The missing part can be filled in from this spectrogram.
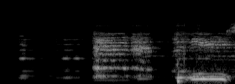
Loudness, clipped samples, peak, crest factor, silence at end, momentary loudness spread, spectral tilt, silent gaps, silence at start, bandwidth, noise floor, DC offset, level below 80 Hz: -31 LUFS; under 0.1%; -16 dBFS; 16 dB; 0 s; 23 LU; -5.5 dB/octave; none; 0.2 s; 7 kHz; -54 dBFS; under 0.1%; -66 dBFS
